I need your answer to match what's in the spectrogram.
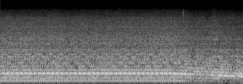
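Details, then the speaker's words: Woodworking shaper after repair, running with no cut and spindle reinstalled: smooth steady hum with a clean mid-pitched belt whine that sags a little as the motor eases off, no bearing growl. Normal running with belt whine. "oh yes much better that's better good smooth running now yeah now you just hear the belt whining and stuff"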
